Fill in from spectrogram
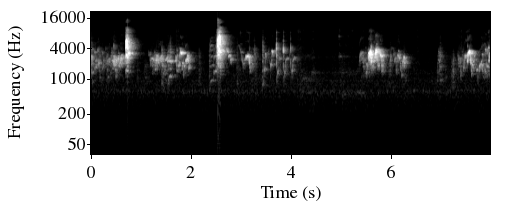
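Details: Pet budgerigars chirping and warbling in irregular bursts separated by short pauses, with bright high chirps, a sharp click and buzzy chatter.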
